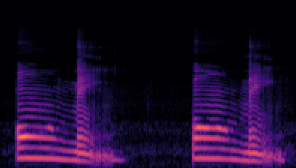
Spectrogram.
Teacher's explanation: at the end, there is no M or N sound, but it's closer to N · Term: nasal diphthong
